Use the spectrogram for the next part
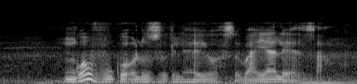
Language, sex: Xhosa, male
